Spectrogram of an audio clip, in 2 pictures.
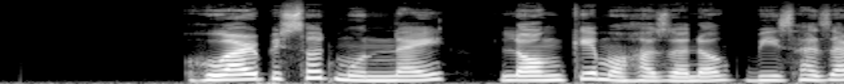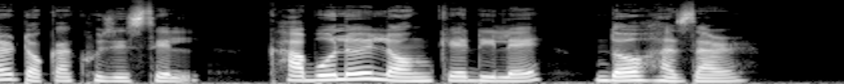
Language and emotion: Assamese, neutral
